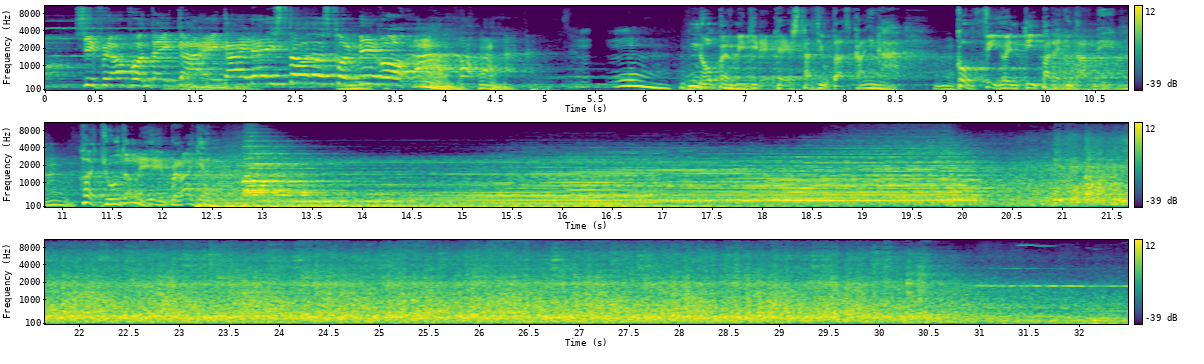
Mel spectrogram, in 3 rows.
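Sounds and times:
speech: 0.4 - 4.7, 5.7 - 13.7
laughter: 3.5 - 5.6
subway train running in a video game on a metro line: 10.0 - 32.4
tonal hum: 12.6 - 18.5
subway train wheels squealing: 30.8 - 32.4.

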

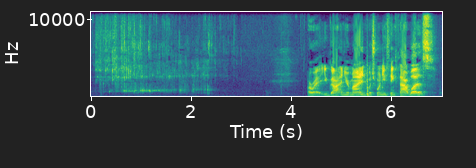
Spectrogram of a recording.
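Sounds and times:
liquid pouring: 0.0 - 3.1
speech: 4.4 - 6.9.

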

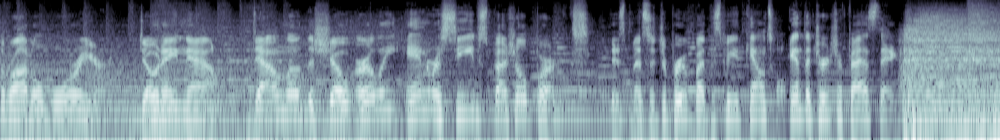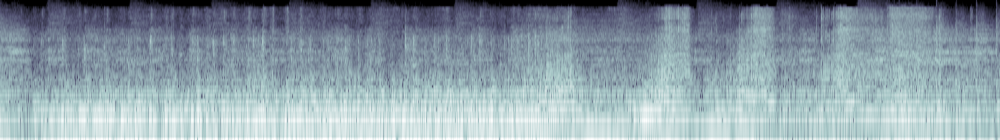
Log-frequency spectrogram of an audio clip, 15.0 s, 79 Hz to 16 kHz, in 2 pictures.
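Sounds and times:
speech: 0.0 - 7.2
TVR Cerbera sports car engine revving: 6.9 - 15.0.

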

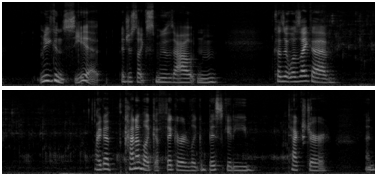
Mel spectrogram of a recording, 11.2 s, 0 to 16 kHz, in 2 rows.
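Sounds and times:
speech: 0.6 - 3.3, 4.1 - 5.1, 7.0 - 11.1
wine pouring into a glass: 4.1 - 10.6.

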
